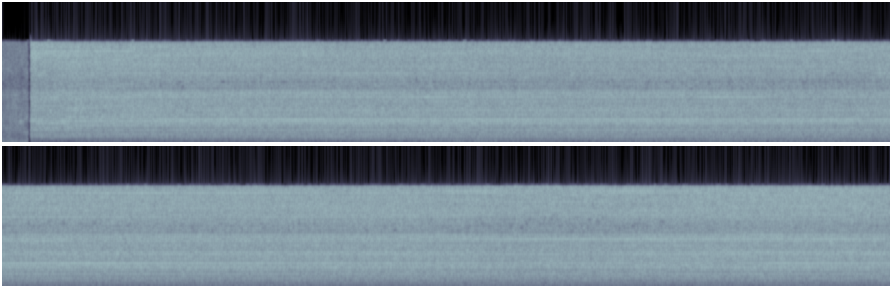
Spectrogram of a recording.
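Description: Electric hand mixer running steadily, its beaters whisking egg whites in an enamel bowl: a continuous motor whir with a thin high whine.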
